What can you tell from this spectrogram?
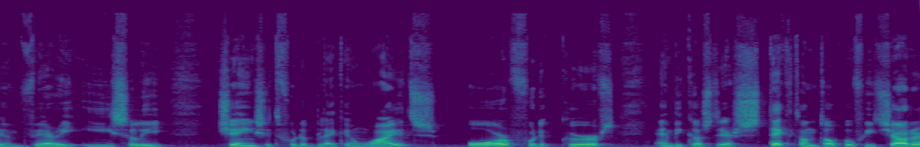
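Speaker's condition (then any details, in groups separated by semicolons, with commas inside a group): No condition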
